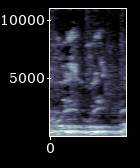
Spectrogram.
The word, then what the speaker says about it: Rhule: Matt Rhule. I want to say Maul. Yeah, so Matt Rhule, and then you got Judge with the Giants.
